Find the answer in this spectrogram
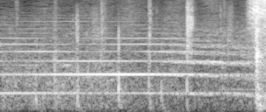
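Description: A siren sounding one steady, unchanging pitch, dipping slightly near the end, then a loud sudden bang just before the end as a glass door is pushed open.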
